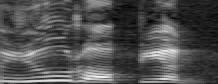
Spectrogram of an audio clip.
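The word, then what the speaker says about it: European: देखो बच्चों यूरोपियन, तो यूरोपियन में आवाज़ वोवल साउंड नहीं है, इसलिए ए आया, ये याद रखना, हालांकि स्पेलिंग वोवल से थी।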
